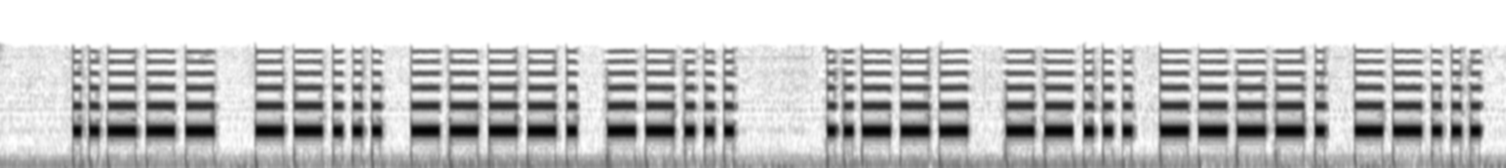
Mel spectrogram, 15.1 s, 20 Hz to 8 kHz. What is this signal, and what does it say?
Morse code, heard as a keyed tone, about 12 wpm, 560 Hz. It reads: 2797 2797
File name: CW Learning Programs / farnsworth / unit 5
